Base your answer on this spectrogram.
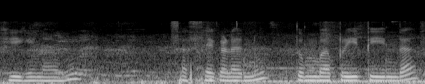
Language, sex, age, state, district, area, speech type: Kannada, female, 45-60, Karnataka, Dakshina Kannada, rural, spontaneous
